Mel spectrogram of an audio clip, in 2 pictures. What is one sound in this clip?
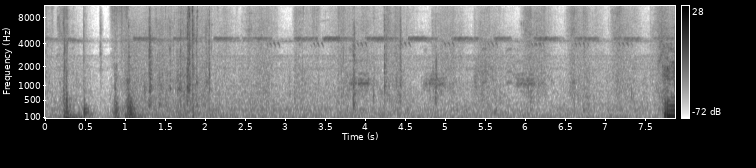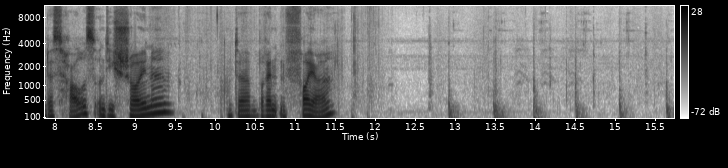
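Footsteps thud on grass and then on wooden steps.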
